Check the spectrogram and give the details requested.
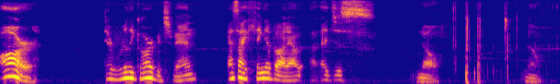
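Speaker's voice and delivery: angry, heated, disgusted, worked-up rant. A video host ends a rant to viewers before signing off, angry. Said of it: "I know I sound really angry at this".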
